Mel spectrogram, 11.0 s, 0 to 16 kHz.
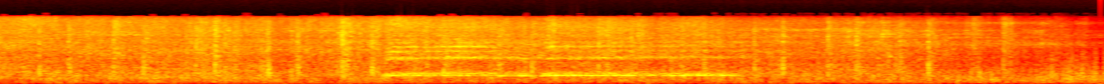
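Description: Railway passenger carriages rolling past on the track, wheels clicking over the rail joints. About four seconds in, SAR steam locomotive 621's whistle sounds one long steady blast of about three and a half seconds. The rolling noise eases near the end as the last carriage passes.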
